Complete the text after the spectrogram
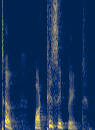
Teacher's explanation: And remember, when we stress this syllable, because the t occurs in the initial positions of the stress syllable here, it gets aspirated.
